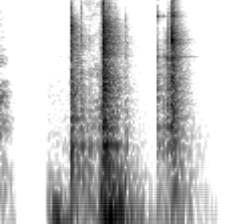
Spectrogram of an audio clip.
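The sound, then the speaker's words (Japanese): A front door swings shut with a rattling thud, then a moment later a sharp metallic click as the lock is turned. No one speaks. “相手してやるから、玄関鍵かけて上がってきて。”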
